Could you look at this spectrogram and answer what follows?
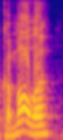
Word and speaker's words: Kamala: Well, I didn't vote for Camala. We know you're telling the truth because you pronounced her name the right way.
